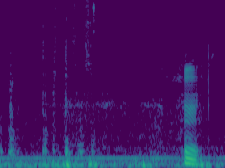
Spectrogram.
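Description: A steady low hum with a few faint ticks, and a man's brief murmured "hmm" near the end.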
